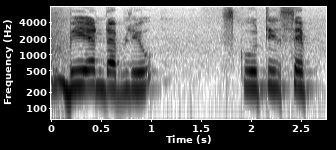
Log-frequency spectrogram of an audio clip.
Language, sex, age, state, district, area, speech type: Telugu, female, 60+, Telangana, Hyderabad, urban, spontaneous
